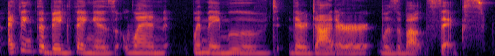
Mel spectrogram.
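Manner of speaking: ordinary talk, nothing marked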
